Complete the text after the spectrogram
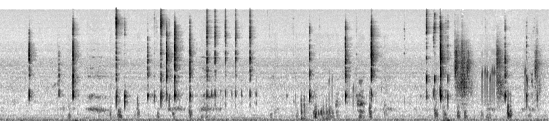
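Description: Blocks crack and break with quick sharp clicks in a game.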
